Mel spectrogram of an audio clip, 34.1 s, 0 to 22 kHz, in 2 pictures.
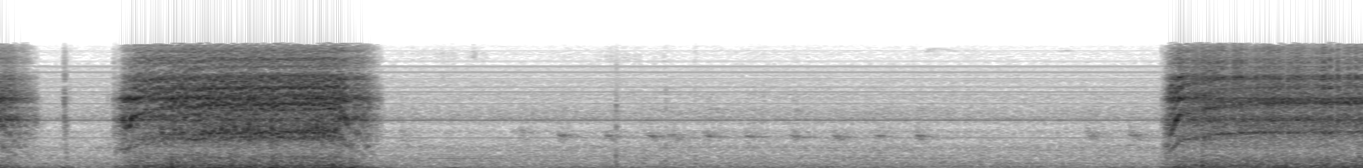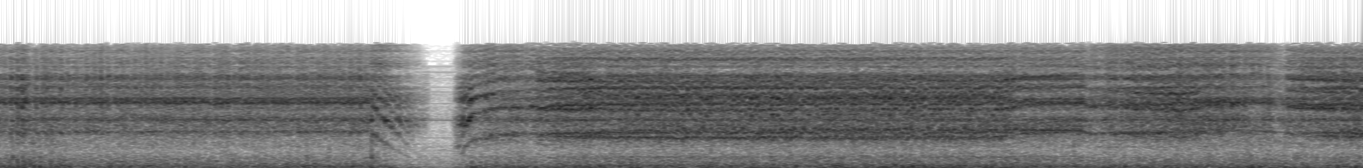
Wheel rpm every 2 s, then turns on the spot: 50, 190, 50, 0, 0, 0, 0, 140, 230, 230, 200, 120, 210, 210, 220, 220, 220.
none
